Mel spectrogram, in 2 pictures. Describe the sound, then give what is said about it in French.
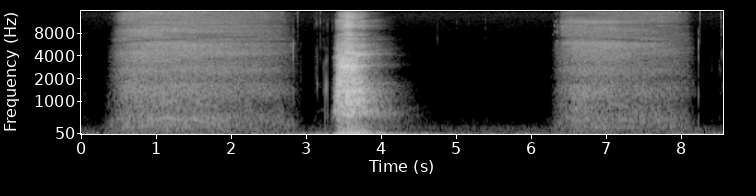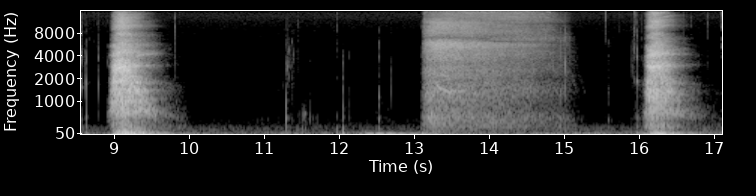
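Three deep breaths as a relaxation exercise, shoulders lifting on each inhale: every cycle is a long, soft, airy intake followed by a short, forceful exhale, evenly spaced with quiet pauses between them. “Prends de nouveau trois grandes inspirations. Monte bien tes épaules au moment de l'inspiration et relâche tout au moment de l'expiration.”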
